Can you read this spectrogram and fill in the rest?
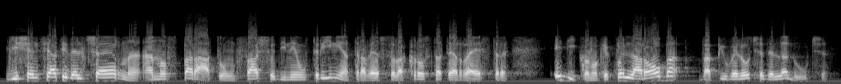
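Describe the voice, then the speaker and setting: A man giving a theatrical, storytelling reading of a literary letter for radio, in an expressive narrator's delivery. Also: medium pitch, moderate pace, highs cut off.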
